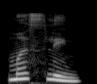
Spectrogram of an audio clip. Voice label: "ಮಸ್ಲಿನ್", Kannada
